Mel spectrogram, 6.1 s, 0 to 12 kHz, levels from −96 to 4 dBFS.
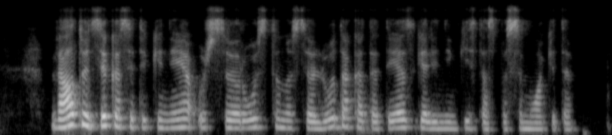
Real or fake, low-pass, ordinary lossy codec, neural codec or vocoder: real; 7.2 kHz; Opus, 16 kbps; none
